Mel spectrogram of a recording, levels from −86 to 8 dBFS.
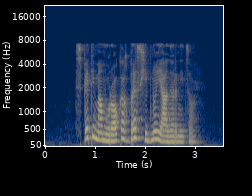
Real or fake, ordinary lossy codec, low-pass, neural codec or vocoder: real; none; 7.2 kHz; none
